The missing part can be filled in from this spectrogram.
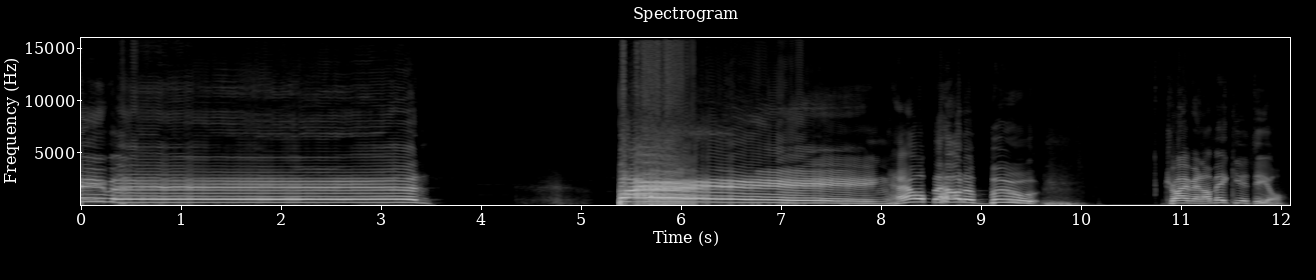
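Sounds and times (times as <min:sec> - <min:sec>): man shouting long: 0:00.0 - 0:03.5, 0:05.4 - 0:09.5.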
